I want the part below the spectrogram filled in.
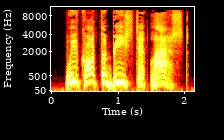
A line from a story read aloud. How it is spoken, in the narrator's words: shouted Joe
